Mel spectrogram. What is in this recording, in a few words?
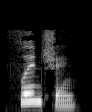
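"flinching", British English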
